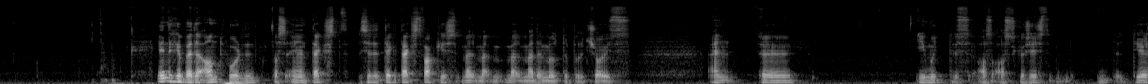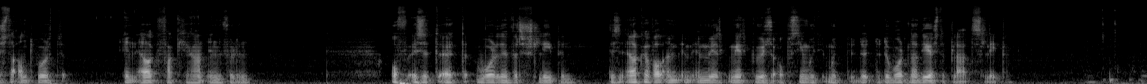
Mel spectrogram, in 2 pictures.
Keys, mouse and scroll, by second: 1.0 click, 22.7 click.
